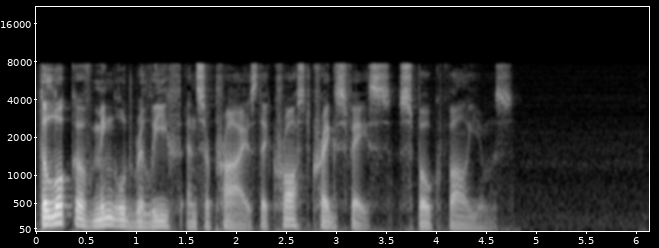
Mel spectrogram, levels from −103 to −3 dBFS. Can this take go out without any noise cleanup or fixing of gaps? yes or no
yes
